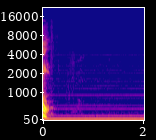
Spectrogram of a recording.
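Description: Steady electrical mains hum in the audio system, heard plainly in a pause after a man's voice cuts off at the very start.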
